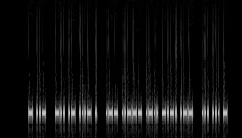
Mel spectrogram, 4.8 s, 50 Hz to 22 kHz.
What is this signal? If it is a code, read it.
Morse code, heard as a keyed tone, about 46 wpm, 700 Hz. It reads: TU DAVE W2LCW SST
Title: K1USN SST QSO Practice - 45wpm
